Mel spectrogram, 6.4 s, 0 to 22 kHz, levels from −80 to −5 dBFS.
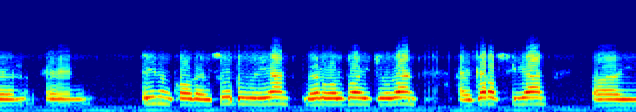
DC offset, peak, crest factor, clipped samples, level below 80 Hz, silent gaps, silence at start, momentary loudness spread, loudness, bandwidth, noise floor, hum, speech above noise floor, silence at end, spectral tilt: under 0.1%; -4 dBFS; 16 dB; under 0.1%; -60 dBFS; none; 0 s; 10 LU; -21 LUFS; 5.4 kHz; -56 dBFS; none; 37 dB; 0 s; -6 dB/octave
